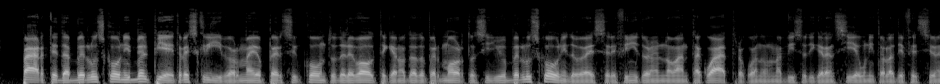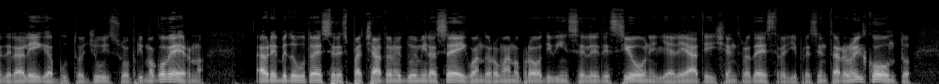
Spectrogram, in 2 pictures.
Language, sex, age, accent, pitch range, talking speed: Italian, male, 40-59, native, 80-100 Hz, 195 wpm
